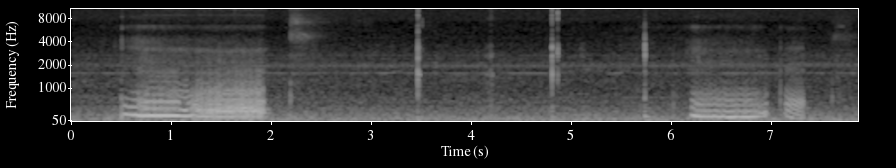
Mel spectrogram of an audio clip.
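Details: Hana, a pug, asleep indoors with her eyes rolled back to the whites, snoring softly: two droning nasal snores, one about 1.4 seconds and a shorter one near the end, with faint clicks in the quiet room between them.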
